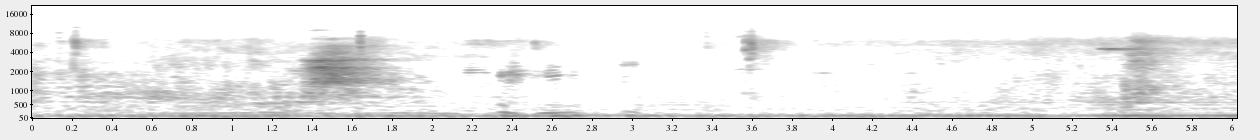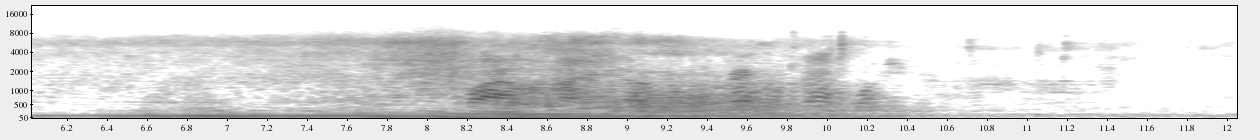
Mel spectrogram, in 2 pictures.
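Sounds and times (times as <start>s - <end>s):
motor engine passing by: 3.9s - 11.2s.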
